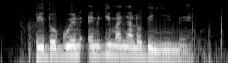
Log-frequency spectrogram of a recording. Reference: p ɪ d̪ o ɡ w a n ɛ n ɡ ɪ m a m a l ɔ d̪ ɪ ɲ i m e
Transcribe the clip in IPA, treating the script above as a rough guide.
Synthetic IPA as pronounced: p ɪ d̪ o ɡ w e n ɛ n ɡ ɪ m a ɲ a l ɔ d̪ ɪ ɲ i m e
